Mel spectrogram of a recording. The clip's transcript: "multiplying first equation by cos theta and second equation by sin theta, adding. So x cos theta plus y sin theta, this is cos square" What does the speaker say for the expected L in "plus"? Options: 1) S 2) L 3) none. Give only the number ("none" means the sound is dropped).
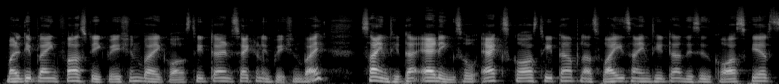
2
